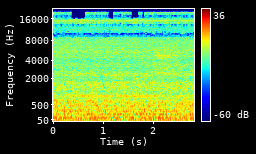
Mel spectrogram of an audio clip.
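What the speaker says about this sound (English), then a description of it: "lapping machine." A 24-inch Kemet lapping machine running, a loud, steady broadband mechanical whir and hiss with a low hum underneath, constant and close with no speech.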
